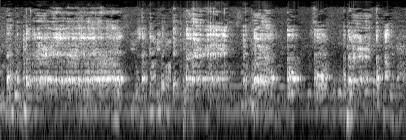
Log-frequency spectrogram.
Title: Burping Girl Collection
